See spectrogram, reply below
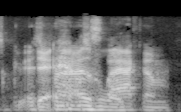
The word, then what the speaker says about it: Wacom: it's Wacom. – Like, Wacom? That's crazy. – Yes. – Maybe it's not. I don't know. – It is pronounced that way.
